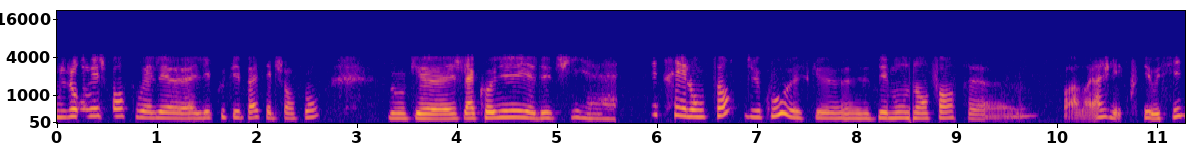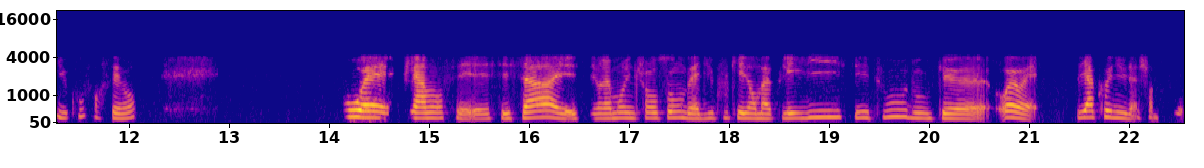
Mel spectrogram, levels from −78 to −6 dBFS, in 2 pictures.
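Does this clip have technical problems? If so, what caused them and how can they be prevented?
Yes. Throughout the speech is muffled, hoarse and slightly robotic, with nothing above about 4.3 kHz: heavy Opus voice compression in its narrowband SILK mode, coarsely coding the excitation at a rate that points to roughly 8 kbps. Encoding at a higher bitrate, so Opus keeps wideband, prevents this.

From 8.53 to 8.57 s the sound drops out for 40 ms, cutting out and back abruptly. This block of digital silence was likely an output buffer that wasn't filled in time. A larger buffer or lighter processing load prevents it.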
